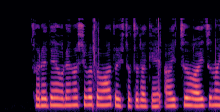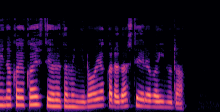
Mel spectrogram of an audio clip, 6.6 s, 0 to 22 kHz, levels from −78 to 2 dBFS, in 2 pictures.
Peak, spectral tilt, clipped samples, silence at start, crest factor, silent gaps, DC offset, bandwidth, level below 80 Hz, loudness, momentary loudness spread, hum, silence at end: -6 dBFS; -5 dB/octave; under 0.1%; 0.5 s; 16 dB; none; under 0.1%; 11.5 kHz; -74 dBFS; -22 LUFS; 5 LU; none; 0.55 s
